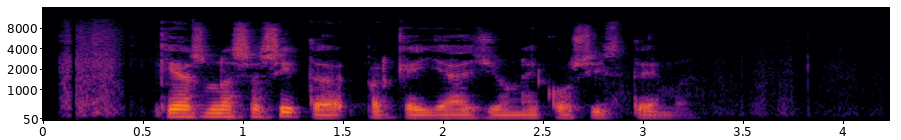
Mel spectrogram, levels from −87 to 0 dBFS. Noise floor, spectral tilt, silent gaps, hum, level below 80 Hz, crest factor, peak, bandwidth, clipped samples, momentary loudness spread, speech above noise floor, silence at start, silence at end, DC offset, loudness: -69 dBFS; -5 dB/octave; none; none; -60 dBFS; 20 dB; -14 dBFS; 11 kHz; under 0.1%; 12 LU; 37 dB; 0.1 s; 1.05 s; under 0.1%; -33 LUFS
